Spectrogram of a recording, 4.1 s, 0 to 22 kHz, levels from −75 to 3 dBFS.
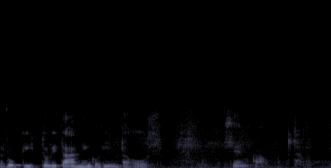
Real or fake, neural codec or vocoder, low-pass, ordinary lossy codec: real; none; none; none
